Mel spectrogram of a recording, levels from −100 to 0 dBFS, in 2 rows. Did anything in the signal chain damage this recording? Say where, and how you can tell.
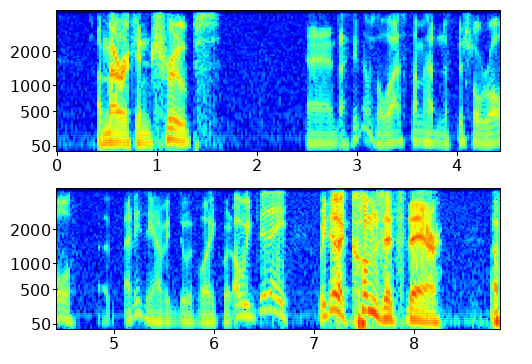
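Yes. Automatic gain rising occurs from 2.49 to 4.58 s and again from 5.28 to 7.43 s, in the call-processing stage. After the speech level at the microphone dropped by about 16 dB, the gain control treated the input as too quiet and raised its gain by about 5 dB over two seconds. Speech and room noise swell together, and only part of the lost level returns. The second rise adds about 4 dB over a similar span.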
